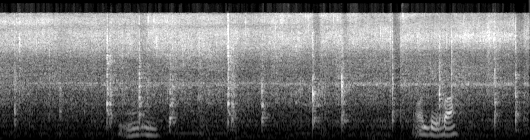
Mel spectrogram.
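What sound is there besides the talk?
pork frying with garlic and onion in a pan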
